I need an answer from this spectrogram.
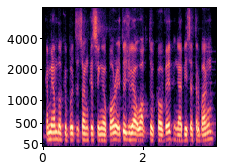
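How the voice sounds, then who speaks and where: A man's voice: medium pitch, little pitch movement, fast talker, noisy background. Man mixing in English phrases. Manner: mixes in English phrases, brief interjections. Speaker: guest, husband. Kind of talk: casual testimony.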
